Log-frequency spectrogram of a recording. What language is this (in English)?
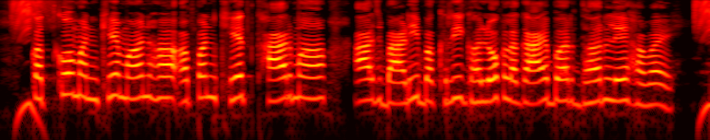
Chhattisgarhi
